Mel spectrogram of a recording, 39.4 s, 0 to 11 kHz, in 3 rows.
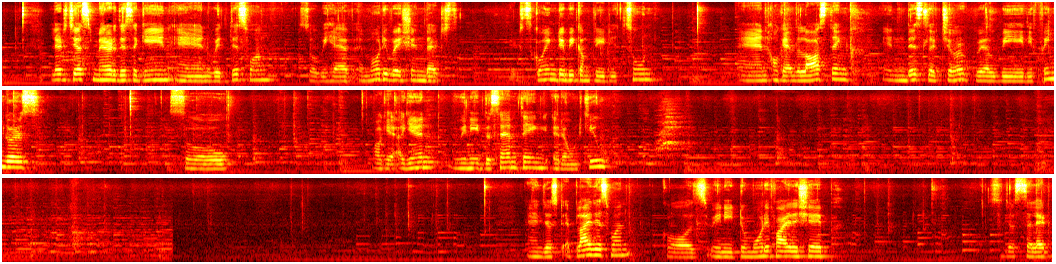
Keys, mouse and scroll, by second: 0.2 q, 0.8 click, 3.6 ctrl+middle click, 4.8-7.5 middle drag, 7.5 1, 8.2-8.9 ctrl+middle drag, 9.0 shift+middle drag, 9.2 shift+scroll down 2, 9.5-9.9 shift+middle drag, 10.0-10.8 ctrl+middle drag, 10.8-11.6 shift+middle drag, 11.6 3, 12.2 shift+middle click, 13.2 z, 13.5 shift+middle click, 14.1 z, 14.8 z, 15.5 z, 16.1 shift+middle click, 16.4-16.8 ctrl+middle drag, 16.8 z, 17.4 z, 18.5 shift+right click, 18.8-19.3 scroll down 2, 19.5 shift+a, 20.2 click, 24.5 right click, 25.0 s, 25.3 z, 26.4 click, 27.0 right click, 27.2 click, 27.5 s, 28.0 click, 28.8 s, 29.8 click, 30.0 z, 30.9 ctrl+middle click, 31.3 ctrl+a, 31.6 click, 31.8 z, 33.1 click, 34.3 z, 35.0 Tab, 35.6 ctrl+middle click, 36.2 shift+middle click, 36.9 click, 37.4 z, 37.8 z, 38.4 shift+click, 38.9 shift+z, 39.3 s.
